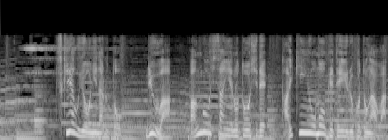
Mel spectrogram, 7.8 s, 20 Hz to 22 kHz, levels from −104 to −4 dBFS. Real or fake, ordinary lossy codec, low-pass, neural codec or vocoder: real; none; none; none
